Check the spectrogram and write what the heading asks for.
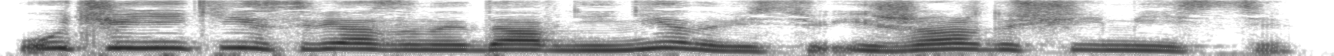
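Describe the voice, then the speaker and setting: A woman reading the lines of an excitable male teacher at an assassin school, gushing and theatrical. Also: fairly high pitch, fairly quick, no room sound. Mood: gleeful.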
